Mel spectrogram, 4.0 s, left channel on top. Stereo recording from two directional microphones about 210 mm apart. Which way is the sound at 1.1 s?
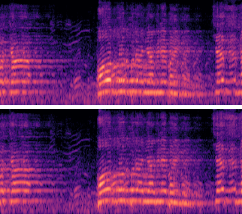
25° right (ahead or behind).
